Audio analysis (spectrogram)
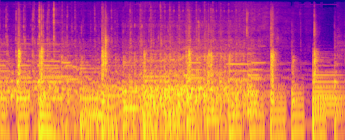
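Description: Sewing machine stitching quilt pieces into a long border, a rapid steady mechanical whirring and clatter running nearly continuously with brief pauses near the end, close and clear.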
